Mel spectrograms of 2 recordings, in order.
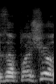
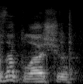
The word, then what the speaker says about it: заплачу: Ну, может, если на второе ударение сделать. Не заплачу, а заплачу. Понимаешь, сразу как смысл-то меняется от ударения.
